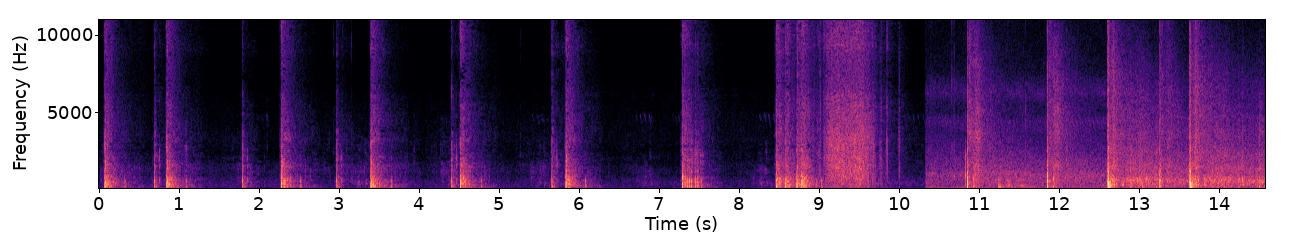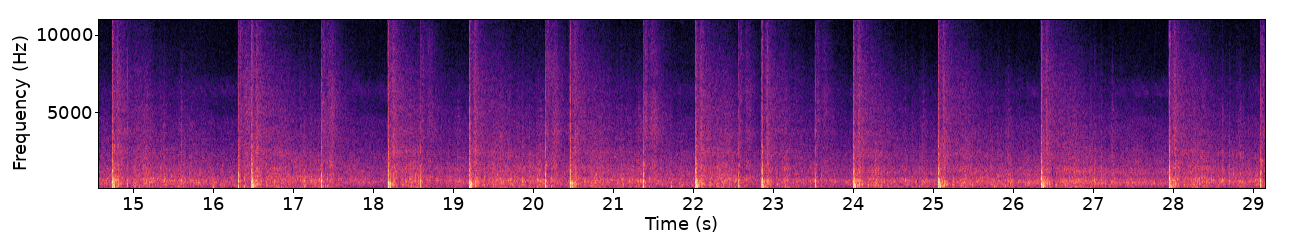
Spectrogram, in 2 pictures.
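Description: Consumer 1.3G firework barrage cakes firing. The first cake fires a string of single shots, about one or two a second, that thin out and stop. After a short gap, a loud rushing noise leads into the next cake, which runs on as a sharp bang about once a second over a continuous dense crackle of bursting stars.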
